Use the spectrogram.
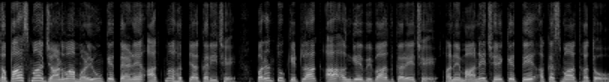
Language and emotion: Gujarati, neutral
